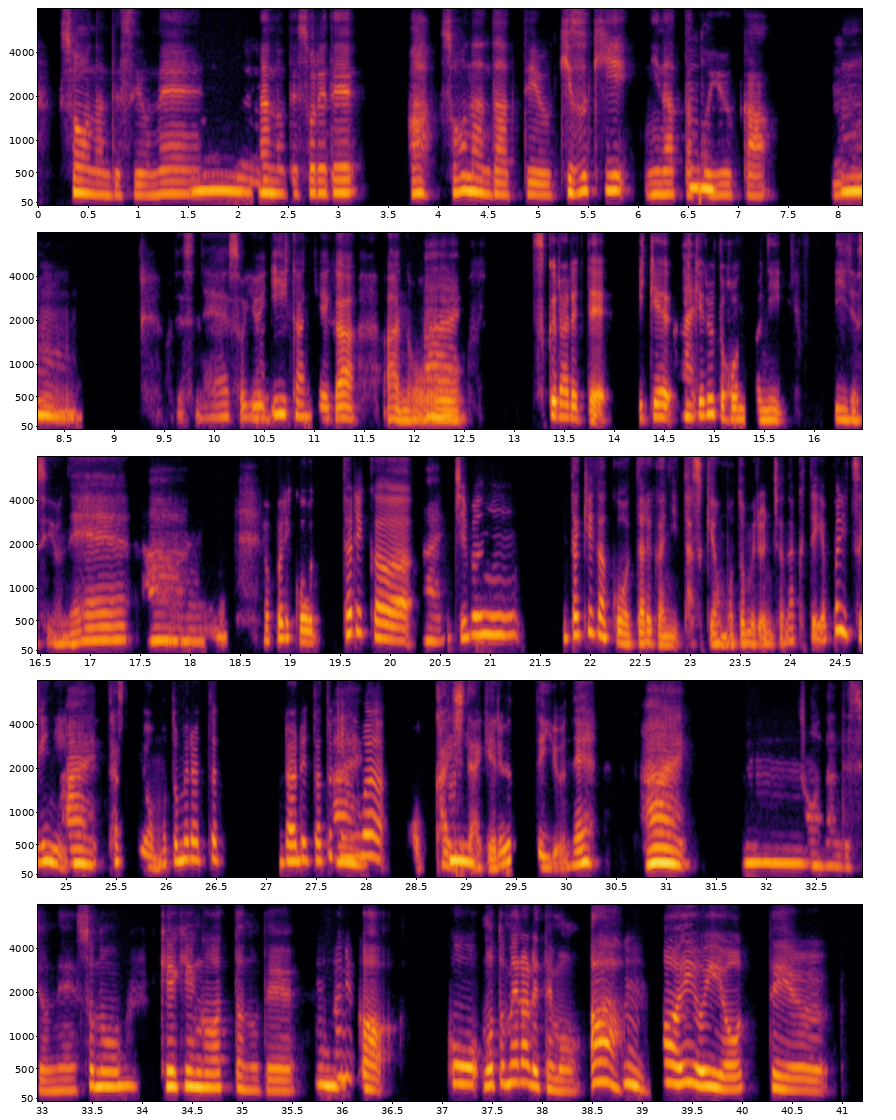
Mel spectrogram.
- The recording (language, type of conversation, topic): Japanese, podcast, 誰かに助けを求めるとき、うまく頼むためのコツは何ですか？
- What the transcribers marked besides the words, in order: tapping; other background noise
